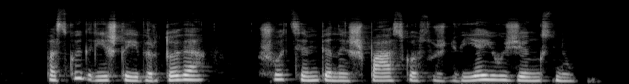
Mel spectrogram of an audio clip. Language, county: Lithuanian, Alytus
